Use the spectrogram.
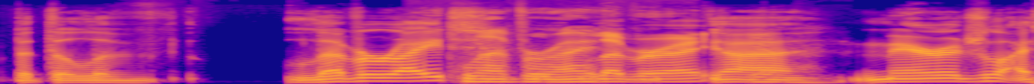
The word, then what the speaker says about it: Levirate: There's a law in Israel, I never say it right, but the Levirate marriage law. I say it right now. That's good. The Levirate marriage law, which said if the firstborn son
